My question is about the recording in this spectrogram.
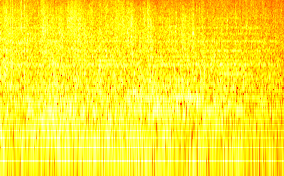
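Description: Cartoon sound effect of a wooden house collapsing into rubble: a continuous crash of falling boards and debris that eases off near the end, over background music.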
